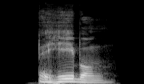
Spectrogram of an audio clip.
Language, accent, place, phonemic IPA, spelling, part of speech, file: German, Germany, Berlin, /bəˈheːbʊŋ/, Behebung, noun, De-Behebung.ogg
- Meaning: 1. remedy, correction 2. withdrawal, pickup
